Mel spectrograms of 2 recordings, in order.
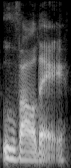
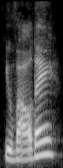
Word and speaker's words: Uvalde: some special work that she did in um Uvalde Uvalde say it right yeah Texas um after the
